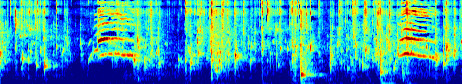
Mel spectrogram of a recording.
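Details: Kitten Johnny meowing loudly during its first bath in a bathroom: two high, harmonic, slightly wavering meows a few seconds apart over splashing and dripping water.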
